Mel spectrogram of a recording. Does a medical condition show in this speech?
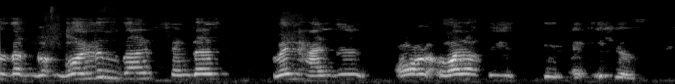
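Yes: cerebral palsy; speech affected.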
